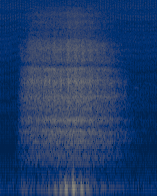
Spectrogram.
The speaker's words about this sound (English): just everybody take a deep breath in. Now a deep breath out.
